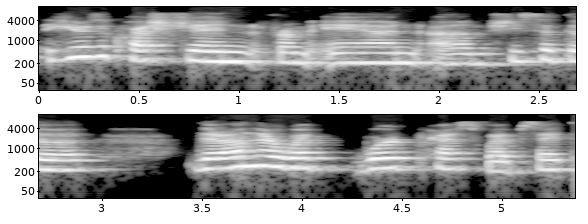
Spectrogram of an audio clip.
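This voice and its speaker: A woman moderating an informal webinar Q&A, relaying questions with hesitant pauses between phrases. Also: mid-range voice, a little mellow. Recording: dull, band-limited webinar audio.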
